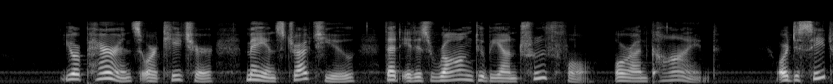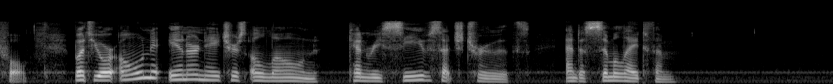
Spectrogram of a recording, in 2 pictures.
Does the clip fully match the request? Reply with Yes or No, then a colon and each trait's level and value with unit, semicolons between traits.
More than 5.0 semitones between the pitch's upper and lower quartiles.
Yes: wide, 5.5 semitones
